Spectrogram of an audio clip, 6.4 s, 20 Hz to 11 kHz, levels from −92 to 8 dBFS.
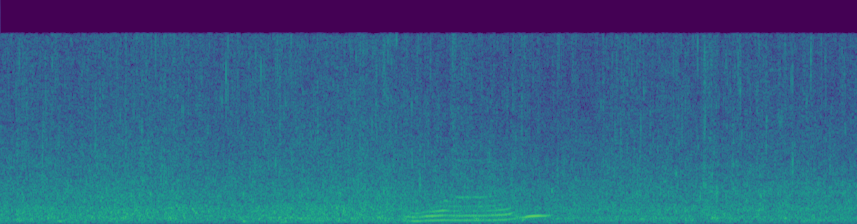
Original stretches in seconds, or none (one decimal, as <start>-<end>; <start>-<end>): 0.0-6.4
